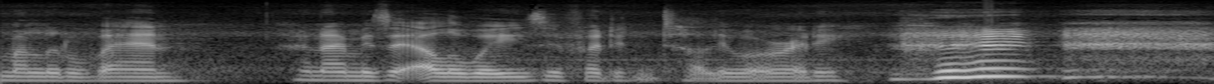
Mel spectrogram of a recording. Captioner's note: giggles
